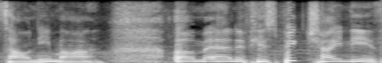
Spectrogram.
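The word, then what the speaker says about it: 草泥马: It's pronounced Cao Ni Ma.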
